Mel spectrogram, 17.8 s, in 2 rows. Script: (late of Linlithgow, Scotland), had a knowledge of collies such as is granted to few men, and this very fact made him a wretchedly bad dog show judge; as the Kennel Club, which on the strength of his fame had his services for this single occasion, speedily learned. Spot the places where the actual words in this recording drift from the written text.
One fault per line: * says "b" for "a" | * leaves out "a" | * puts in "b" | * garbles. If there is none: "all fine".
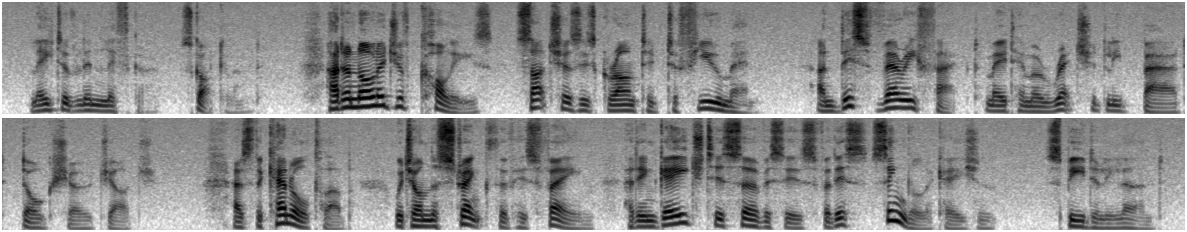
* puts in "engaged"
